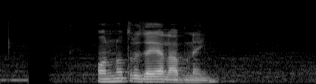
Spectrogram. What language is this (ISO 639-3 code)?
ben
